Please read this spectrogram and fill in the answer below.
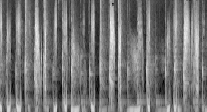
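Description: Drum scratching: kick-drum and snare samples scratched back and forth on a turntable record and cut in and out with the mixer's crossfader, in quick, rhythmic strokes.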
